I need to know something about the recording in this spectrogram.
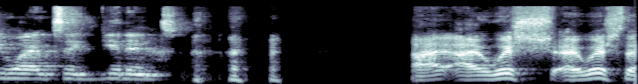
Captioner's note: chuckles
